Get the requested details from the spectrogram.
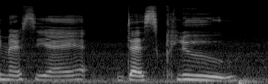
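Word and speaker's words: Mercier Descloux: And then before that, you heard Funky Stuff by Lizzie Mercer DeClaude. How do you say her name? – It's Lizzie Mercier DeClaude.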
